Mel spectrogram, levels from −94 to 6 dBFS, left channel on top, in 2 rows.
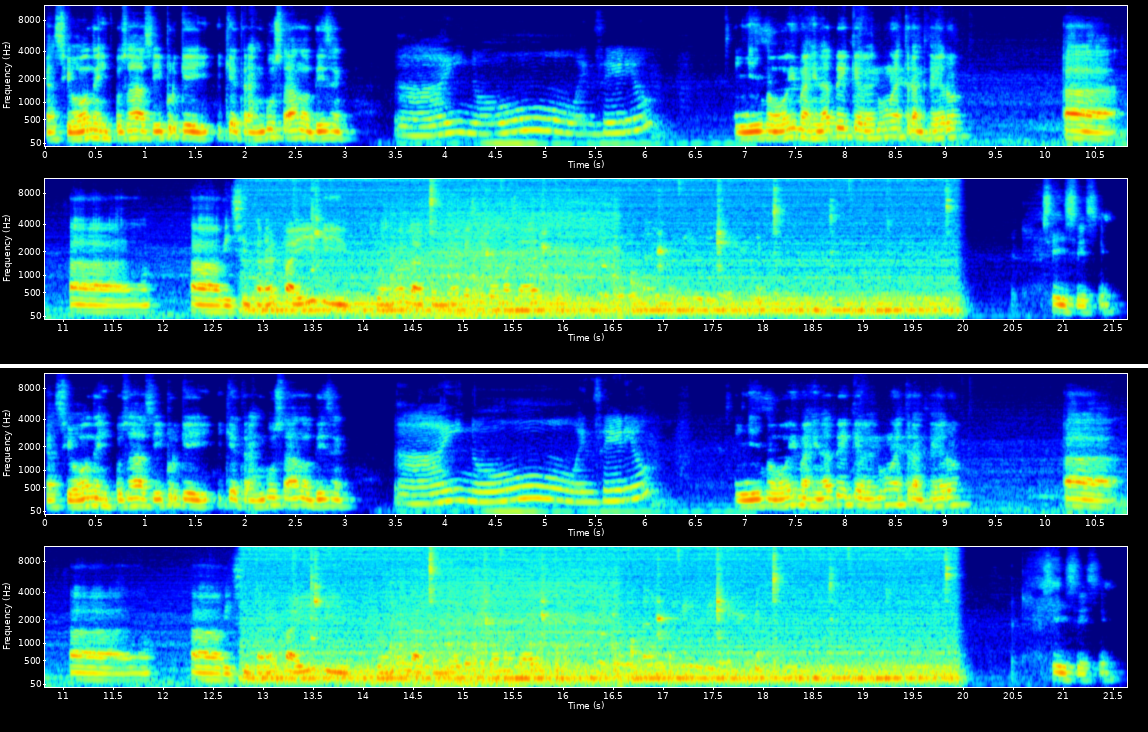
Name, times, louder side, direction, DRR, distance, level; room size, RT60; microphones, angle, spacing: voice 1, 0.0-3.0 6.9-9.2 10.2-10.7 11.1-11.9 12.3-15.9 20.9-21.5, left 2 dB, 55° left, 0.5 m, -24 dB
voice 2, 3.5-6.2 16.2-18.2 20.6-21.0, right 2 dB, 50° right, 0.4 m, -34 dB
Train, 7.5-16.6, right 1 dB, 20° right, 0.7 m, -34 dB
sound 1, 12.7-20.0, right 2 dB, 80° right, 0.8 m, -25 dB
2.4 x 2.3 x 2.3 m
head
